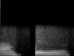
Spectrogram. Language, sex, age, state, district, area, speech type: Tamil, female, 18-30, Tamil Nadu, Thoothukudi, urban, conversation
